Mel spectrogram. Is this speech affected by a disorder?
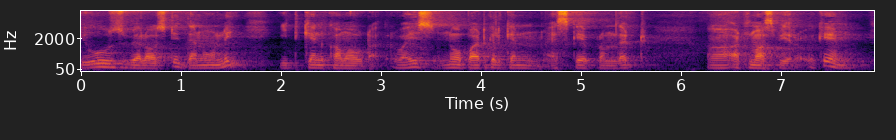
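No.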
